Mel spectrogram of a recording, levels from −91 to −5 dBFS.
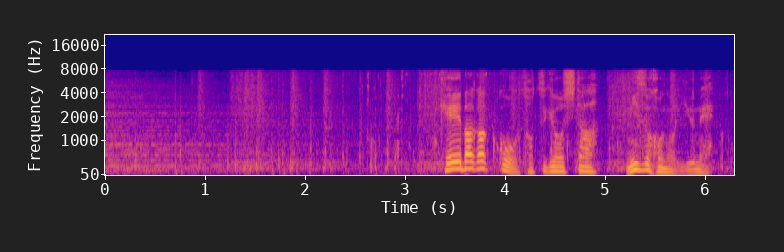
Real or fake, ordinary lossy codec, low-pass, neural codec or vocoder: real; none; none; none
